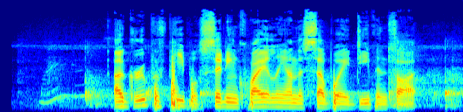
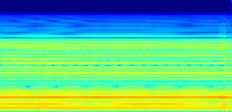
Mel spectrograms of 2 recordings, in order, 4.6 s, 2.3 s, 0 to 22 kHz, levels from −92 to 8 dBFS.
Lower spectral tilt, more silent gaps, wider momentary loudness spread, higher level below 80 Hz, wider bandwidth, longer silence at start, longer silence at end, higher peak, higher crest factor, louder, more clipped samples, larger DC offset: about the same, -3.5 dB/octave vs -4.5 dB/octave; neither; first, 12 LU vs 1 LU; about the same, -64 dBFS vs -60 dBFS; first, 16 kHz vs 13.5 kHz; first, 0.5 s vs 0 s; about the same, 0 s vs 0 s; first, -2 dBFS vs -6 dBFS; first, 20 dB vs 12 dB; second, -20 LUFS vs -16 LUFS; neither; neither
